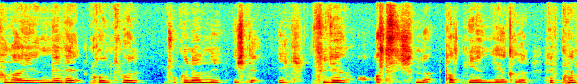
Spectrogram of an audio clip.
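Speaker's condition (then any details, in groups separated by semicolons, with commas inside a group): Cerebral palsy; no speech until age 6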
